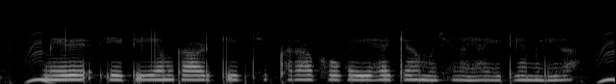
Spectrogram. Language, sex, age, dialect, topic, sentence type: Hindi, female, 18-24, Garhwali, banking, question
